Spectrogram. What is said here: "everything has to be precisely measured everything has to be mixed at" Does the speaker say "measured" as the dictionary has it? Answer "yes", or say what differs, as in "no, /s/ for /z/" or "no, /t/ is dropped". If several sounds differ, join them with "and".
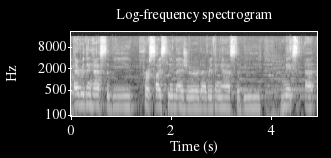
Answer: yes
